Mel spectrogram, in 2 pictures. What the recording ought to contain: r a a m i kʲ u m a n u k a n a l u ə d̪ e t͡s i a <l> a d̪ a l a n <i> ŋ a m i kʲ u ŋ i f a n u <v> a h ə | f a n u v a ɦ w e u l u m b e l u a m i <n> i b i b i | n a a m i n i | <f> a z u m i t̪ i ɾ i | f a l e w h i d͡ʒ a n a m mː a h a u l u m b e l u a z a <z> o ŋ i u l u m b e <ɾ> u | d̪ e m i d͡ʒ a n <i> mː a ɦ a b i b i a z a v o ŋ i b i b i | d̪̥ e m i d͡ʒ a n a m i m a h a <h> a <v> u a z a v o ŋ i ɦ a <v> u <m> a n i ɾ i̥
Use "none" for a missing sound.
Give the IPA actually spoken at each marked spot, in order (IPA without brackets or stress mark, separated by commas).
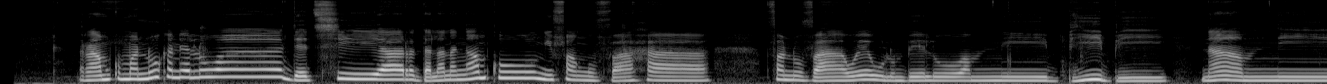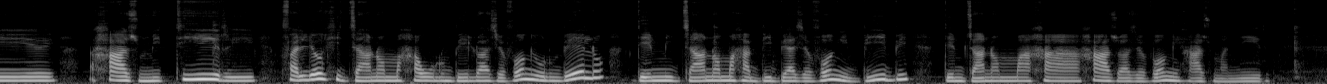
ɾ, a, v, n, h, v, l, a, h, z, z, m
